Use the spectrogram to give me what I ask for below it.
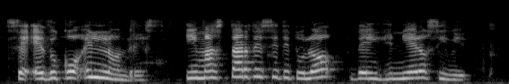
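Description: No faults detected in the speech; the top end rolls off around 8 kHz with the coding texture expected of a low-bitrate call codec such as Opus, which is normal for that path.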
